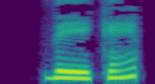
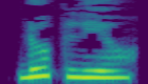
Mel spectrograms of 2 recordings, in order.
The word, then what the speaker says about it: W: Cô nhẹ nhàng giải thích, đây là chữ V kép, con có thể đọc là V kép, hay, W, đều được, cách chương.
